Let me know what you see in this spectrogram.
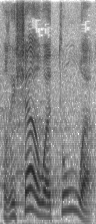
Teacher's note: Di sana dia syakalnya dhammatain berhadapan dengan huruf waw, maka ghisyawatu wa kita tekan selama 2 harakat di sana karena hukumnya adalah idgham bi gunnah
